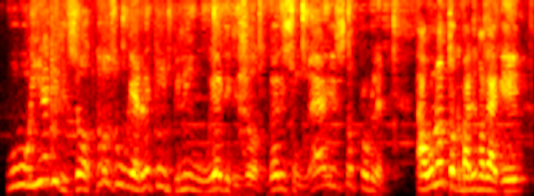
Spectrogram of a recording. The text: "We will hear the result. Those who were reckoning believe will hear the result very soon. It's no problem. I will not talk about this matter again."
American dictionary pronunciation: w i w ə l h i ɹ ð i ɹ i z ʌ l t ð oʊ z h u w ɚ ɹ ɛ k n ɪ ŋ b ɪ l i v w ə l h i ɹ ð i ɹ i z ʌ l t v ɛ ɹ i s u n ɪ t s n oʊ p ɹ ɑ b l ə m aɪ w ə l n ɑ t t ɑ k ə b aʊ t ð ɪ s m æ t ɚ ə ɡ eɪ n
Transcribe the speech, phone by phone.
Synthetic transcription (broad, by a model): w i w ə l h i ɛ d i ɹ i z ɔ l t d oʊ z h u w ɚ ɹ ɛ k ɪ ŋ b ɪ n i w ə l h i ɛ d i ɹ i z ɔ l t v ɛ ɹ i s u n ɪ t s n oʊ p ɹ ɑ b l ə m aɪ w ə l n ɑ t t ɑ k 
